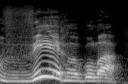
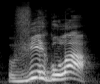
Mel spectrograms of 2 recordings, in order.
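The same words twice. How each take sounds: First: The stress falls on the first syllable. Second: The stress falls on a later syllable. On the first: The speaker calls it right. "A sílaba forte é a terceira de trás para frente" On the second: The speaker calls it wrong. "não rola"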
